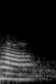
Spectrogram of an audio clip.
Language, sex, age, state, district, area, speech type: Gujarati, female, 18-30, Gujarat, Valsad, rural, conversation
